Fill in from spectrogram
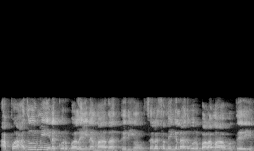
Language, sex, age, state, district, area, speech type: Tamil, male, 60+, Tamil Nadu, Pudukkottai, rural, spontaneous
